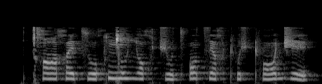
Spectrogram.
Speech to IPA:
ǀʰ ɑ χ e t͡s u χ ŋ͡ǀ o ʎ ɔ χ t͡ʃ ʊ t͡sʼ ɔ t͡s e χ ʈʰ ʊ ʃ ʈʰ ɔ d͡ʒ e

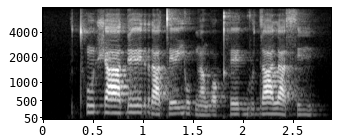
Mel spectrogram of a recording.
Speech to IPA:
tʰ ũ˦ ʃ aː˦ ɗ eː˦ r a˨ t eː˦ j o˨ ɡ ã˨ w ɔ˨ kʰ eː˦ ɡ u˦ d aː˦ l a˨ s i˦˨

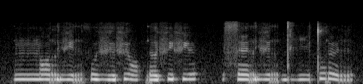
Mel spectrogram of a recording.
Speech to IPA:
nː ɔ r vʲ e r θ u vʲ ʊ fʲ ɔ | ɾ ə fʲ ə fʲ ø | s ɛ r vʲ ə r dʱ i t u ɾ ø r

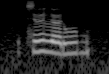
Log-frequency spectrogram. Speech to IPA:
t͡s ø l œ ɾ u b

